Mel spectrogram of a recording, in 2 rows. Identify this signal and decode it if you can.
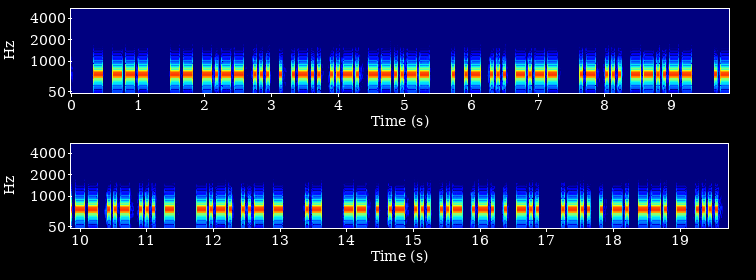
Morse code, heard as a keyed tone, about 25 wpm, 600 Hz. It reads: TO MYSELF, EASY AS, JUST CUT A MEASURED LENGTH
